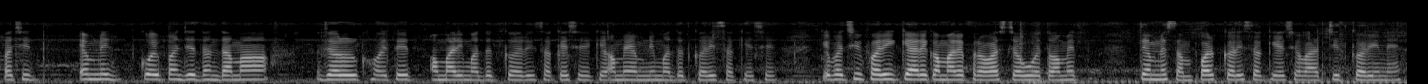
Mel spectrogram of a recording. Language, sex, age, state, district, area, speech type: Gujarati, female, 18-30, Gujarat, Anand, urban, spontaneous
